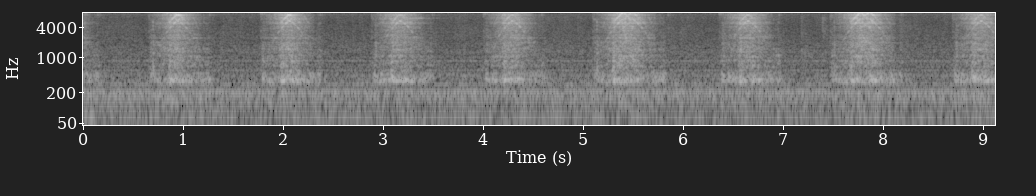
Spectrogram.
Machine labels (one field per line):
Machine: slide rail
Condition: normal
